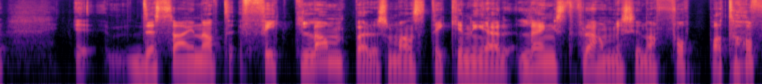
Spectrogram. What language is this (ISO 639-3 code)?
swe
